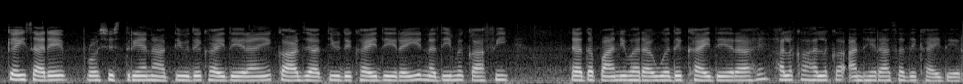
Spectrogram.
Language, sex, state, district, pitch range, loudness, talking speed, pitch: Hindi, female, Uttar Pradesh, Budaun, 190-205 Hz, -15 LUFS, 210 wpm, 195 Hz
